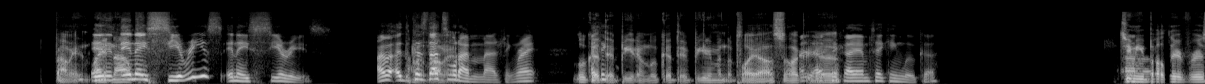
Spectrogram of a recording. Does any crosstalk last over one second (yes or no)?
no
